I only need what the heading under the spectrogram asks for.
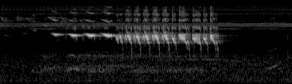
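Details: Lined seedeater in full song on an outing: several sharp, high whistled notes, then a fast, dry, buzzy trill of roughly a dozen repeated notes. A click is heard at the end, with a faint high hum behind.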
